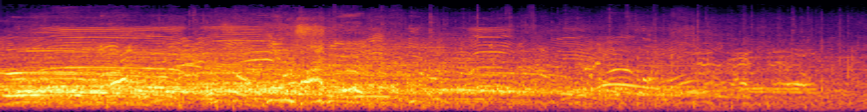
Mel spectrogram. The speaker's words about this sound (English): As you get close to the gate, the gate is op- like slowly opens and you walk inside. The crowd boos.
